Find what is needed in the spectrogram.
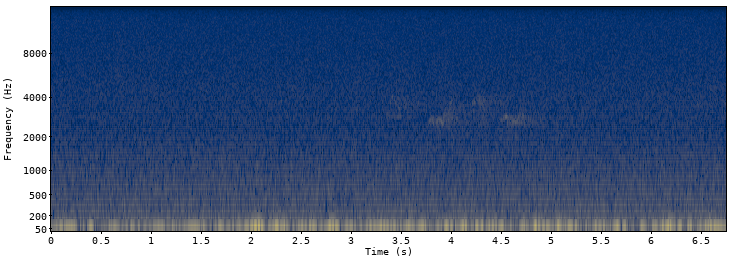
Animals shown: Scarlet Tanager (Piranga olivacea)

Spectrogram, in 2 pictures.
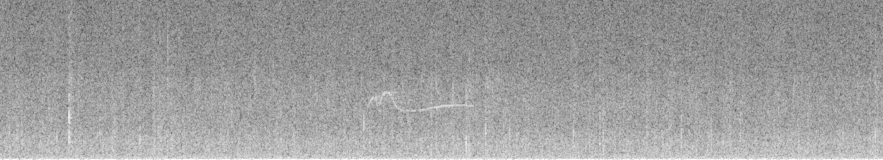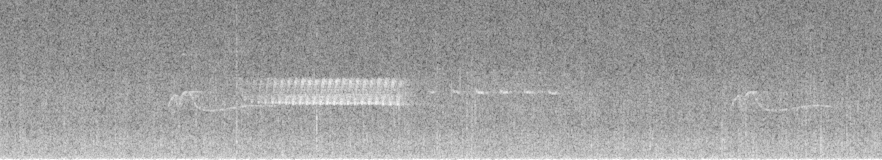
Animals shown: Eastern Wood-Pewee (Contopus virens)
Pine Warbler (Setophaga pinus)
Yellow-rumped Warbler (Setophaga coronata)

